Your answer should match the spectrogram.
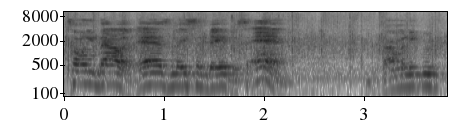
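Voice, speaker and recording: Man announcer, scripted show credits and sign-off, lively pitch, distant echoey recording, background noise. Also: normal speed, a crowd in the background. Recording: echoey distant room, noisy audience ambience.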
